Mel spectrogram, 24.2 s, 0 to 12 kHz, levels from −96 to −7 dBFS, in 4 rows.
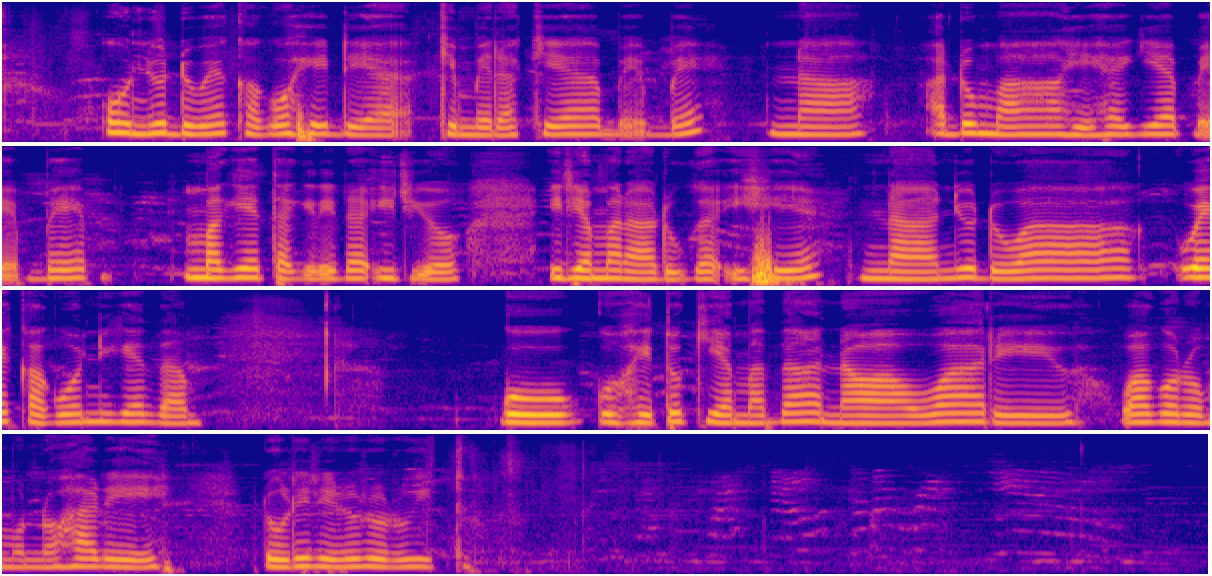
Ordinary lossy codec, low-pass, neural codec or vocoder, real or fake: none; none; none; real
